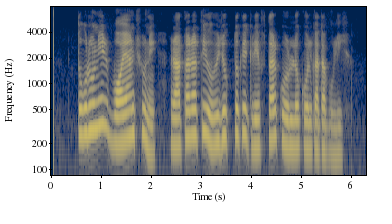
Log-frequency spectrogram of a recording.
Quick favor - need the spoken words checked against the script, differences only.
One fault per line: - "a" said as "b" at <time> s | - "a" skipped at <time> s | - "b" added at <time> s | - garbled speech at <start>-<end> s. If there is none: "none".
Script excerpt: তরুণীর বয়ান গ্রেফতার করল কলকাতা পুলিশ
- "শুনে রাতারাতি অভিযুক্তকে" added at 1.7 s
